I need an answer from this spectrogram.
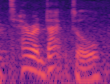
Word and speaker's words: pterodactyl: Why do you never hear a pterodactyl in the toilet? Because the pee is silent.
